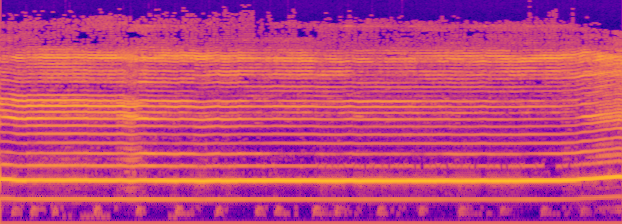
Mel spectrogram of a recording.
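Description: A male radio football commentator's long drawn-out goal cry, 'gooool', held loud on one steady pitch, calling a goal just scored.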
